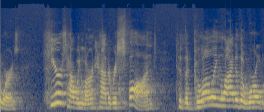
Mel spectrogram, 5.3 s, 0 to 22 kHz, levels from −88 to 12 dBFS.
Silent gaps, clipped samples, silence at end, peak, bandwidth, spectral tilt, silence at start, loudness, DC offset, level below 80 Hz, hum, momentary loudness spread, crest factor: none; 0.1%; 0 s; 0 dBFS; 16.5 kHz; -5.5 dB/octave; 0 s; -12 LUFS; under 0.1%; -58 dBFS; none; 13 LU; 12 dB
